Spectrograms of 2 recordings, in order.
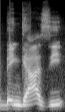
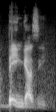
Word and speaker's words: Bengasi: E a quanto pare Bengasi si direbbe Bengasi, ma il torinese medio continua a pronunciarla Bengasi.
